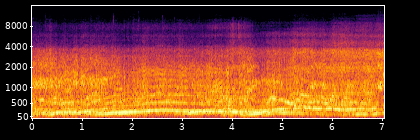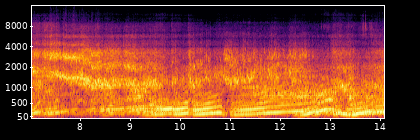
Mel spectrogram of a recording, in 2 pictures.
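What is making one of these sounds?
Car engines rev hard and roar, rising and falling in pitch.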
